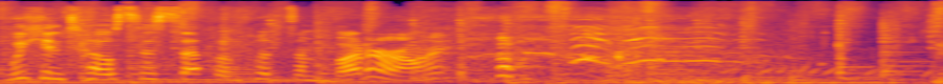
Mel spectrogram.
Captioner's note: laughs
